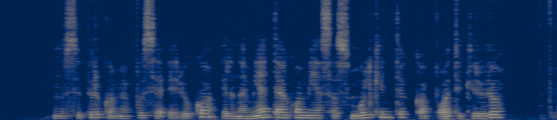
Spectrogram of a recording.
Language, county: Lithuanian, Kaunas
